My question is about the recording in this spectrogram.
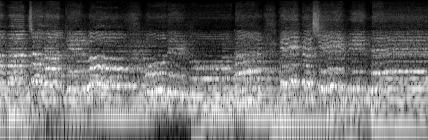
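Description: Live worship band playing a slow Korean worship song, with several vocalists singing over sustained keyboard and bass notes.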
